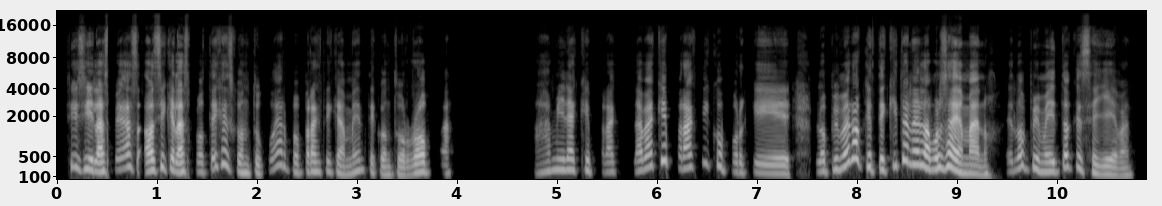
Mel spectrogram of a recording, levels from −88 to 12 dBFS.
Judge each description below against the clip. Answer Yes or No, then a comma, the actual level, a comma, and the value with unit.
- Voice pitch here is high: Yes, high, 195 Hz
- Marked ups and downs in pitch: Yes, wide, 7.0 semitones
